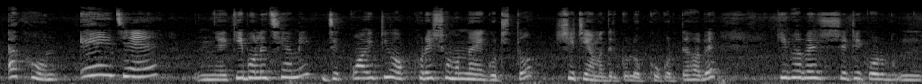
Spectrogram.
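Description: A woman's voice: sits high, a little mellow, slight background noise, poor audio. A woman teacher giving a grammar lesson to students, patiently asking questions and then answering them herself. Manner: patient, asks and answers her own questions.

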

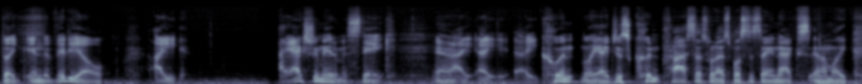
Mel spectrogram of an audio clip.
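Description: Rambling, animated male storyteller. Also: on the low side, moderate pace. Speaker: store owner and guest. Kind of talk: casual interview chat.

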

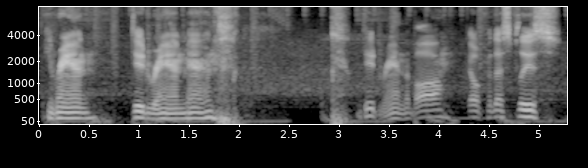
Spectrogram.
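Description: A young man giving casual, self-mocking commentary on his football video game, swearing often and swinging from excited yelling to low mumbling. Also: slow pace, soft background music. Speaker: gaming YouTuber.

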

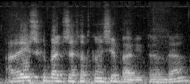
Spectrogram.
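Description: A man hosting a studio interview in a halting, hesitant way, recorded on noisy 1990s TV tape. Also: mid-range voice. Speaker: host of a local music TV show.

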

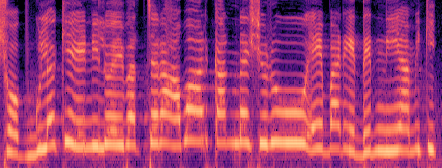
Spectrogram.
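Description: Woman doing a super high squeaky cartoon mouse guy, panicky and whiny, sharp bright voice. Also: lively intonation, fairly quick. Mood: panicked. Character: small excitable male mouse. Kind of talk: cartoon fan dub.

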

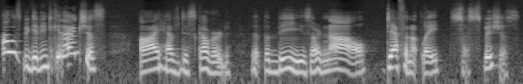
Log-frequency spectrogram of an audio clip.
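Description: A woman voicing an earnest, anxious little toy bear in a children's storybook, speaking in deliberate, slightly pompous phrases. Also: on the low side, big pitch swings, creaky, full character voice. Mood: anxious, practical. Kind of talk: children's storybook read aloud.

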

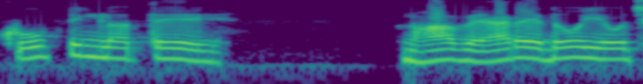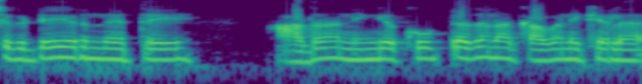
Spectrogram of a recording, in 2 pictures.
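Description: A woman's voice: fairly high pitch, fairly even intonation, moderate pace, no room sound, close to an everyday voice. Woman voicing a sulky cartoon daughter-in-law. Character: young daughter-in-law, mopey and sly. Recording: dull lo-fi dry audio.

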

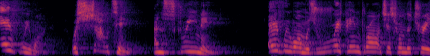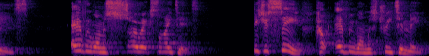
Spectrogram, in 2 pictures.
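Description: A man voicing a boastful, self-important male donkey, talking in an excited, bragging way. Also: slow, full character voice. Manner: excited, bragging, high-pitched. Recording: echoey church hall.

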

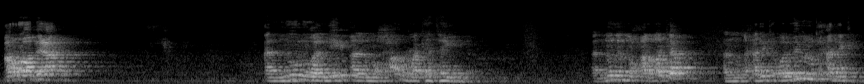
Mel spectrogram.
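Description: High-voiced teacher in an echoey mosque. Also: male voice, a bit bright, a little hiss or hum. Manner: checks on students often, recites examples slowly and drawn out. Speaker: Quran recitation teacher. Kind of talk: classroom lesson with recited examples. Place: large mosque hall. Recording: very echoey hall, from far off.

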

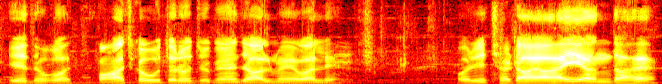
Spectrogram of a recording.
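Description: This young man's rooftop vlog is casual and chatty as he shows his pigeons, gives his friends directions and speaks to viewers. His mid-range voice stays level and sharp at a normal speed, captured on a handheld phone camera outdoors.

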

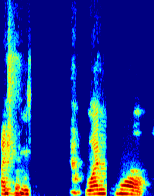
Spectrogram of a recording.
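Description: A woman's voice: on the high side, flat delivery, slow, warm tone. A woman in her thirties moderating an online panel in a casual, informal way from a room at home. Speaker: webinar moderator. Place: indoor room on a video call.

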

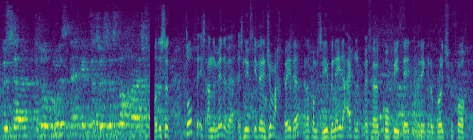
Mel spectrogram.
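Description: Higher-voiced man talking slang. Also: fast, few pauses, lo-fi sound, crowd noise. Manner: Dutch street slang mixed with Arabic and English; bossy, bantering. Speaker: vlogger. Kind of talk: casual vlog chat. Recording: noisy handheld vlog audio.

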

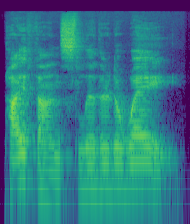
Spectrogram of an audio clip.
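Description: Slow, clear storytelling man. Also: mid-range voice, expressive, fairly bright tone. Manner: slow, clear and measured reading. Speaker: English teacher. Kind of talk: storybook read-aloud for English learners.

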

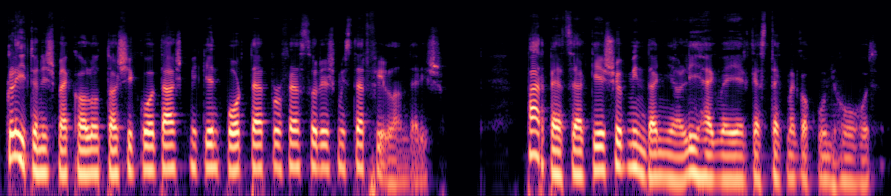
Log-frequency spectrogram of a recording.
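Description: A man narrates an adventure audiobook with a gravelly, creaky texture. His delivery is dramatic and measured, at a mid pitch for a man. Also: darkish tone.

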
